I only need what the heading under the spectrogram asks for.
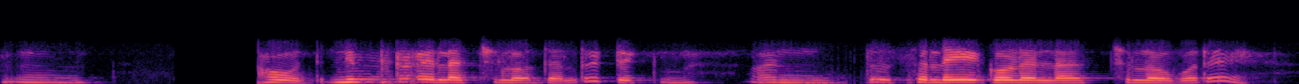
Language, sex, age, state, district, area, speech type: Kannada, female, 60+, Karnataka, Belgaum, rural, conversation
